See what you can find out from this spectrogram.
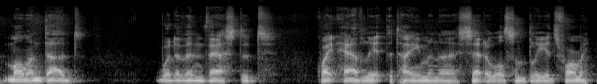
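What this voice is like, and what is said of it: Distinctive regional accent. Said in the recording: “I can tell you still got your accent... Graham McDowell's accent, I love it.”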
